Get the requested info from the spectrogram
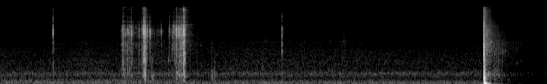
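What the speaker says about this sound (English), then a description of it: "I don't know what happened with that first shot." Shotgun blasts loaded with Remington ammunition during an outdoor dove hunt: a quick cluster of quieter pops, then after a pause one sharp, loud crack standing alone.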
